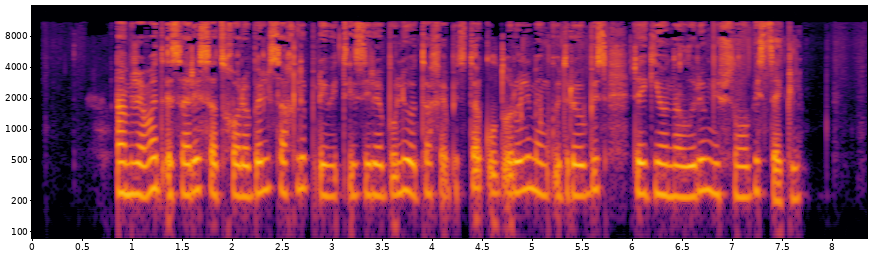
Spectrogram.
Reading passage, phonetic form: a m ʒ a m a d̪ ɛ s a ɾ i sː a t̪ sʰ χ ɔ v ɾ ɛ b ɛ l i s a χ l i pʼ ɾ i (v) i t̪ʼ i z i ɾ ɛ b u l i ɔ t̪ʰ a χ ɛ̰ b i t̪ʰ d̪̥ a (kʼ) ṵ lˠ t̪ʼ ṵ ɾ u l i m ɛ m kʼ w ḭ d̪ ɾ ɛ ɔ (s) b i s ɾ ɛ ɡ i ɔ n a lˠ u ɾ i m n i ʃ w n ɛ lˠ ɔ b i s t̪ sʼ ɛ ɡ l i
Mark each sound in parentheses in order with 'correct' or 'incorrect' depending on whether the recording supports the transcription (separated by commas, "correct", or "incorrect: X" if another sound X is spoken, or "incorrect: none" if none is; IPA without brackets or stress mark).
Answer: correct, correct, incorrect: none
